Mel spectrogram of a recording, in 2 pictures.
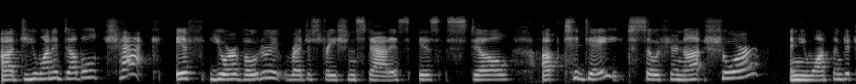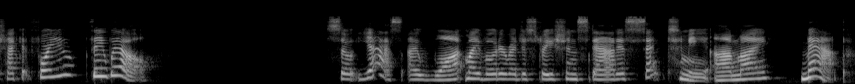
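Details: Adult woman speaking; ordinary speech.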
